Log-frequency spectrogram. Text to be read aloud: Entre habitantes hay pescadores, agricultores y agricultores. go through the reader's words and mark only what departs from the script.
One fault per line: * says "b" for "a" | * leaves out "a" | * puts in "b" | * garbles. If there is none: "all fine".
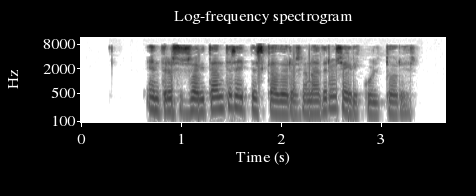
* puts in "sus"
* says "ganaderos" for "agricultores"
